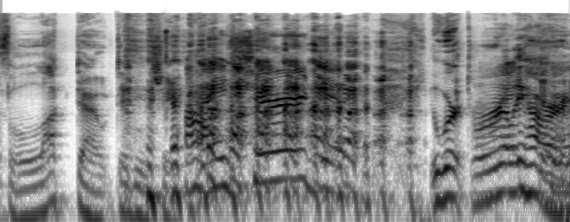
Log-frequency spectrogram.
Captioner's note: laughs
